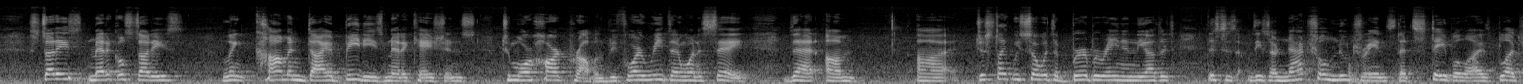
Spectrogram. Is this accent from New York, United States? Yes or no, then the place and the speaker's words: yes; Brooklyn, New York, United States; And I'm from Brooklyn, so I talk like that, okay?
